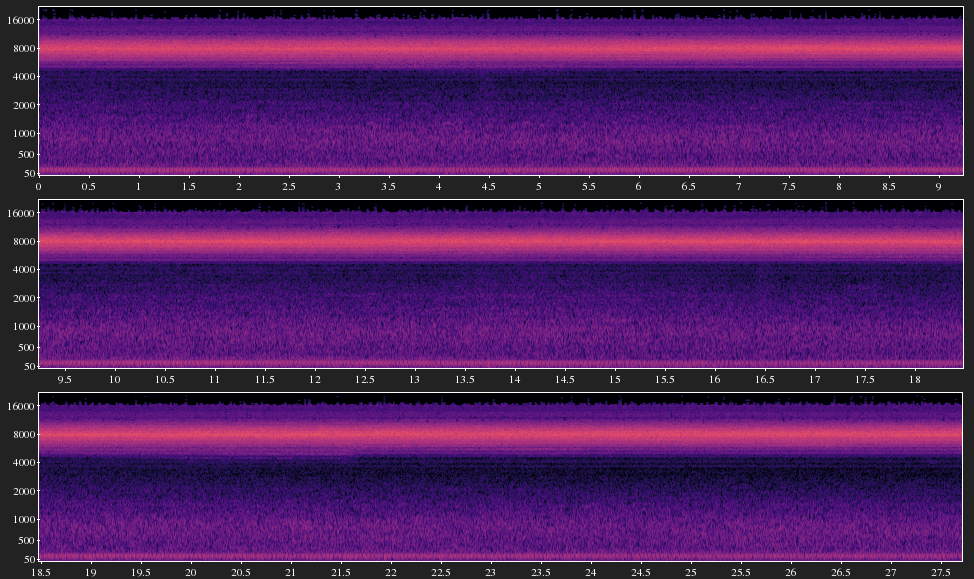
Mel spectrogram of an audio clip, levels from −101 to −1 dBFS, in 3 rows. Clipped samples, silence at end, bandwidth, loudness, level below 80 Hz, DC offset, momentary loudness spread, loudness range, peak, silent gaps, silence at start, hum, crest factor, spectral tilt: under 0.1%; 0 s; 19 kHz; -29 LUFS; -70 dBFS; under 0.1%; 1 LU; 1 LU; -18 dBFS; none; 0 s; none; 14 dB; 0 dB/octave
